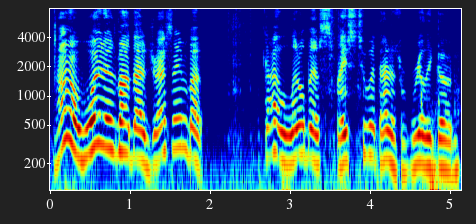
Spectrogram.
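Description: Recorded by a dashboard phone camera in a parked car, this young food vlogger in her twenties talks on the high side and fairly quickly, with a little hiss or hum in the audio. She's chatty, sprinkling "like" and "um" all through her review.

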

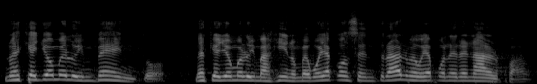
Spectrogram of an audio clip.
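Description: Man, Venezuelan accent, pastor's sermon, high voice, long church reverb. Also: fairly quick. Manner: animated storytelling, acting out dialogue. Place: church hall.

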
